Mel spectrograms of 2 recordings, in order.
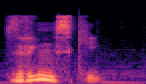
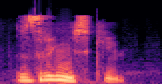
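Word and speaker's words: Zrinjski: O nome do clube é Zrinski. Essa é, é a pronúncia correta. Zrinski.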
